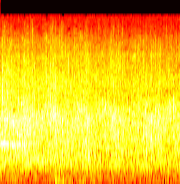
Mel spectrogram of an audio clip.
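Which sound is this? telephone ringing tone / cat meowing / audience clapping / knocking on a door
audience clapping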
